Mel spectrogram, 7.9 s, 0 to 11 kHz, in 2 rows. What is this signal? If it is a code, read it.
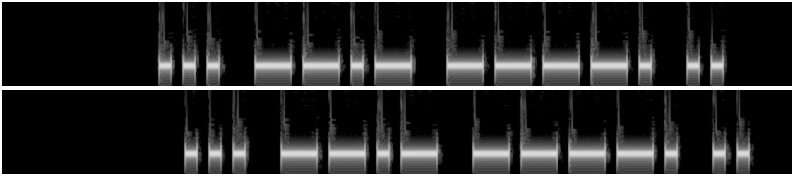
Morse code, heard as a keyed tone, about 20 wpm, 700 Hz. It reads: SQ9I SQ9I
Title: DXCC-100 Call Signs - 4 Characters - Repeated 2x - 20wpm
